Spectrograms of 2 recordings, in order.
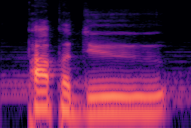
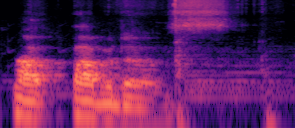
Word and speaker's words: Papados: Calvin saying to Collector Joey, I snitched and told my wife how you tease me with Papa Do SMD8. We're not working your pronunciation, Gio. It's Papados.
